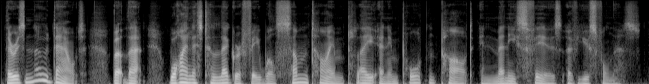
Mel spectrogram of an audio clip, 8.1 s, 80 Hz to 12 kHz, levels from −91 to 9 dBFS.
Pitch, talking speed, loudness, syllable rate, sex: 110 Hz, 150 wpm, -20 LUFS, 4.6 syllables/s, male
